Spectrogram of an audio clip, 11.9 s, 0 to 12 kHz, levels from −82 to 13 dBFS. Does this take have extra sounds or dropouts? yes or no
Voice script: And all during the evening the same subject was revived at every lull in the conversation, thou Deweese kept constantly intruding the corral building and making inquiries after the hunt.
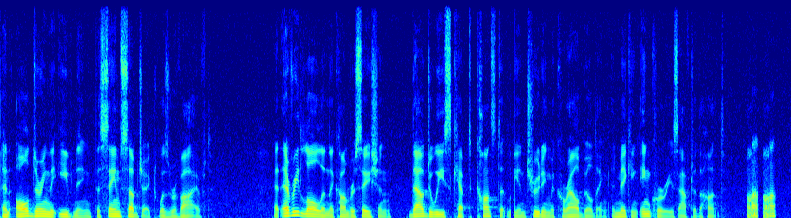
yes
